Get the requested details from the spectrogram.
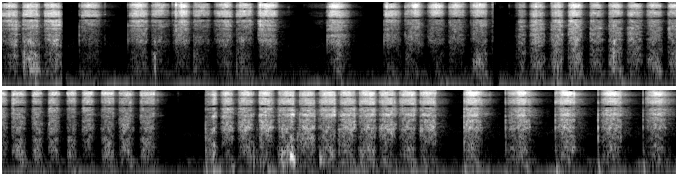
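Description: Long acrylic nail extensions on a hand have their side walls filed with a white emery board held in a gloved hand. Quick, bright, raspy back-and-forth strokes come in bursts separated by short pauses, over a faint steady low hum.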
